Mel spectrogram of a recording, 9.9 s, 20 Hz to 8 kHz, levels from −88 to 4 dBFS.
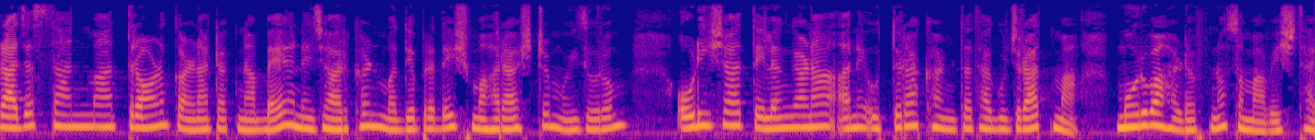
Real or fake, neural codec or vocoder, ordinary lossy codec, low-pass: real; none; none; 7.2 kHz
